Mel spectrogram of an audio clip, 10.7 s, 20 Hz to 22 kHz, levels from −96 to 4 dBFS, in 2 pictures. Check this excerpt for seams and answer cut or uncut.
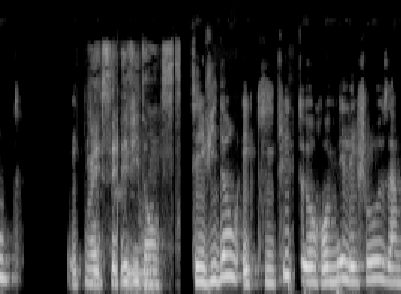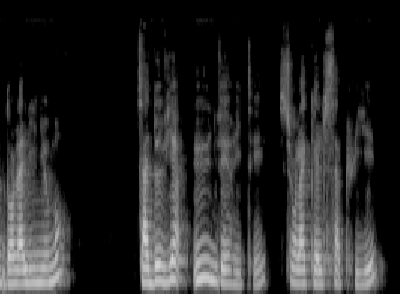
cut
